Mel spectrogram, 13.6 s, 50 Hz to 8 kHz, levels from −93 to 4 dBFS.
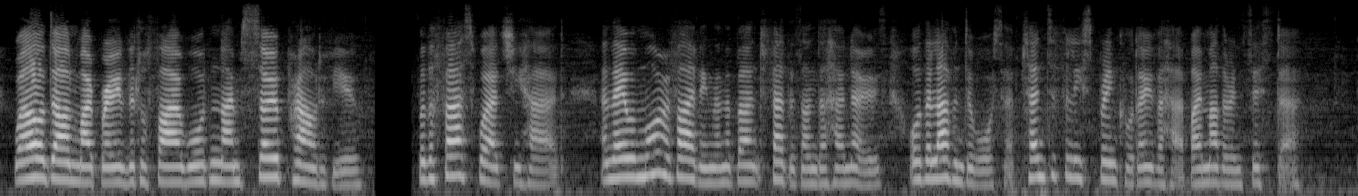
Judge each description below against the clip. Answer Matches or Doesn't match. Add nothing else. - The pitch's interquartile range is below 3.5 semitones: Doesn't match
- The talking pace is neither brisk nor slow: Matches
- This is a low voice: Doesn't match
